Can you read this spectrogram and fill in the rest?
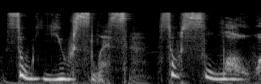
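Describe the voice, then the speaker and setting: A woman acts out a sadistic female killer drone who treats her listener as a toy. Her voice sits a little high and is husky with breath, often sinking into a whisper. She draws out her threats with possessive, mocking menace, in the intimate style of an ASMR roleplay. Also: animated, dark tone, heavily acted. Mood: contemptuous, possessive. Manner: menacing, taunting, drawn-out dramatic delivery.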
